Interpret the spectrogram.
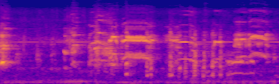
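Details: Lure recording of noisy junglefowl: a continuous jumble of raspy, chattering calls with quick squeaky notes, fairly high and dense throughout.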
